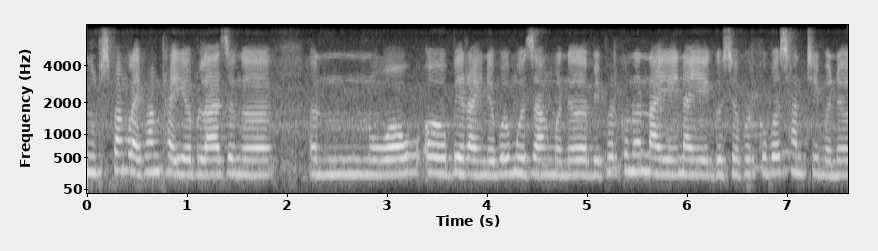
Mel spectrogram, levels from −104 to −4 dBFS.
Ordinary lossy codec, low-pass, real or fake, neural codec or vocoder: none; 7.2 kHz; fake; vocoder, 44.1 kHz, 128 mel bands every 512 samples, BigVGAN v2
